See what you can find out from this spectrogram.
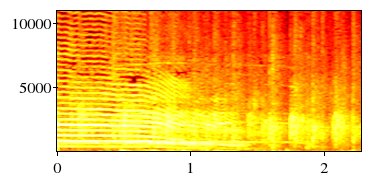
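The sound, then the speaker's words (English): Crowd applause and cheering welcoming comedian John Hodgman on stage, opening with a long, falling whoop from the audience that gives way to loud, steady clapping and scattered shouts. “Please put your hands together for Mr. John Hodgman.”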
